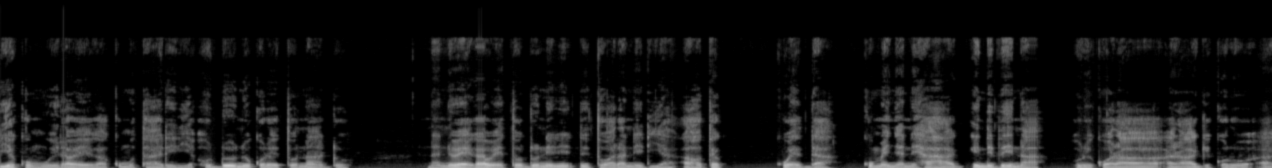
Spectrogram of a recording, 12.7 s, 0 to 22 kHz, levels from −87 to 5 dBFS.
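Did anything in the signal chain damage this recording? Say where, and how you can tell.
Yes. The Bluetooth link dropped or delayed audio packets, so the receiver replayed its last buffer at 0.63 s, 4.79 s and 10.31 s. Each is a short stutter, with the first fitting one lost packet of about 23 ms and the later two about 46 ms, before speech resumes further on.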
